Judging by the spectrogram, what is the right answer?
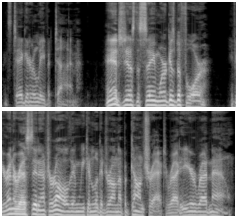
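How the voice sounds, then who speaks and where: A man's voice: lowish voice, normal speed, fairly bright tone, no room sound, clean studio sound. An actor playing a shrewd, businesslike gun trader in a video game, talking in casual, hard-bargaining salesman patter. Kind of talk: video game character dialogue.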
